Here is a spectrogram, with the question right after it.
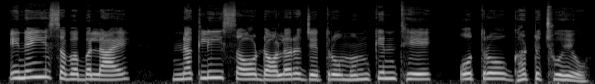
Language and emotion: Sindhi, neutral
